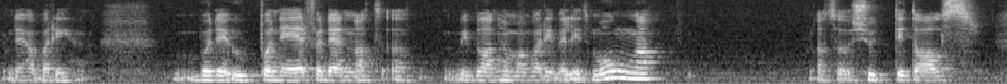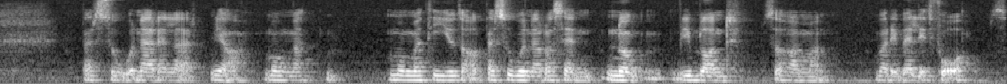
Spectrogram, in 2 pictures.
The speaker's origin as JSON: {"language": "Swedish", "town": "Närpes", "region": "Ostrobothnia", "country": "Finland", "tie": "born or raised there", "lives_now": "Turku, Finland", "said": "och är uppvuxen i Närpes. Och jag har bott i Åbo sedan hösten 2001."}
